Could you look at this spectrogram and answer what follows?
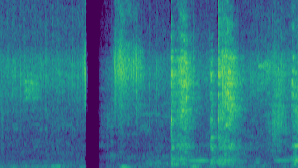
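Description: Yukti flowers frying in a pan, with a quiet sizzle broken by a brief gap and then a few clinks and scrapes of a spoon stirring against the metal.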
